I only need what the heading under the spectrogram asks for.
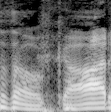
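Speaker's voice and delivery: acted-out, mock panicked tone. Recalling watching a movie, the speaker acts out a panicked 'oh god'. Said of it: "the panic in your voice".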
